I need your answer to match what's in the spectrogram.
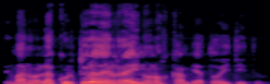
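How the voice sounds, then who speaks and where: A man's voice: a little high, lively intonation, brisk. A male pastor, preaching a sermon and putting questions to the congregation.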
